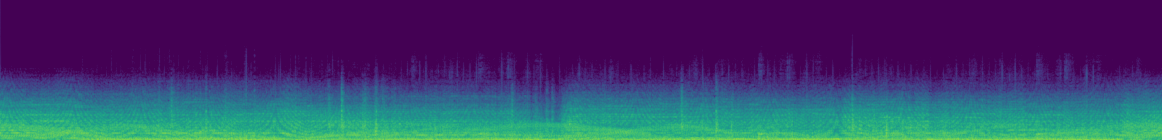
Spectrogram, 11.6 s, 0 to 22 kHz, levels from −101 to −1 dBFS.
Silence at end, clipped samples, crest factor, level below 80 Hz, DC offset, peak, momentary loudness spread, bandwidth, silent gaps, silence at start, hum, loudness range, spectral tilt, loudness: 0 s; under 0.1%; 14 dB; -28 dBFS; under 0.1%; -8 dBFS; 1 LU; 8.2 kHz; none; 0 s; none; 1 LU; -6.5 dB/octave; -22 LUFS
